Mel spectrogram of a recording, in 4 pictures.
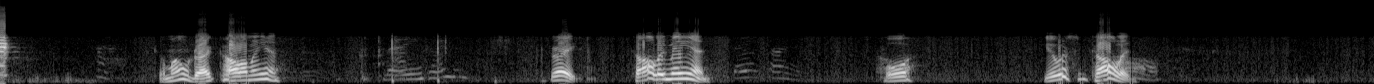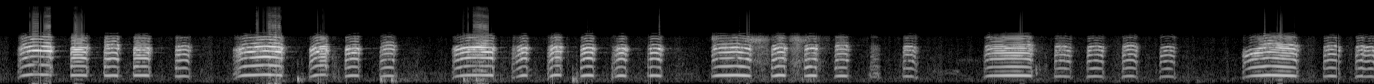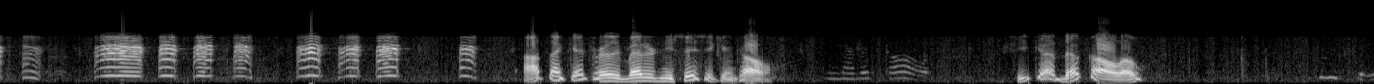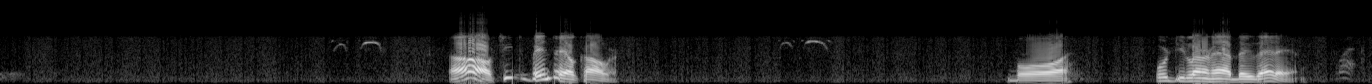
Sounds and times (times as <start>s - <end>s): Quack: 0.0s - 0.2s, 13.9s - 23.0s, 23.6s - 25.6s, 26.2s - 32.3s.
